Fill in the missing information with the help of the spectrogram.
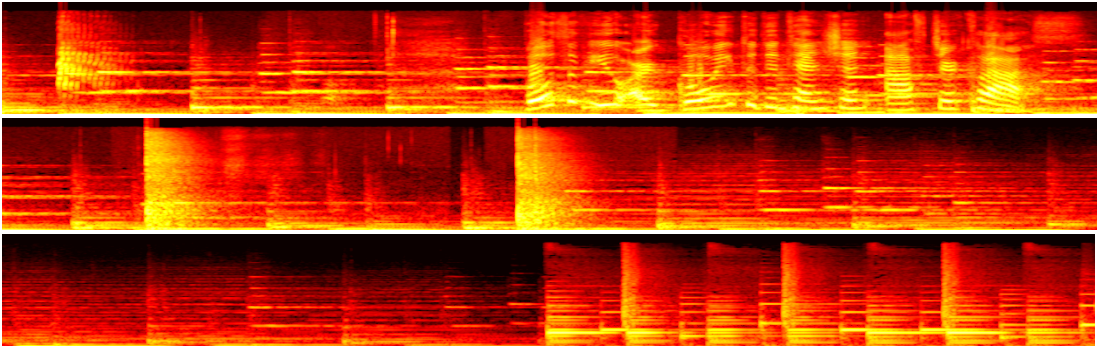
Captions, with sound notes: - Both of you are going to detention after class. (ruler tapping) (hand tapping) (quirky suspenseful music) (upbeat music)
